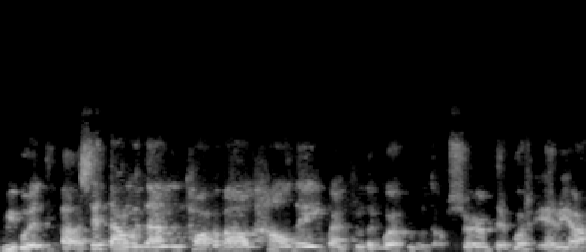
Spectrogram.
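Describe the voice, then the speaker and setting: The speaker has a non-native accent and talks at a moderate pace over noticeable background noise. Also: man. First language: not English. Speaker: meetup speaker, UX designer. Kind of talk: talk at meetup. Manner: halting.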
